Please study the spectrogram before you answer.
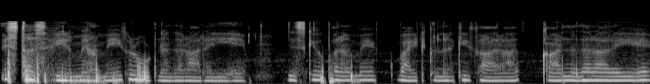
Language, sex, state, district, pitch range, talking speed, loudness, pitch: Hindi, female, Madhya Pradesh, Bhopal, 180-200 Hz, 200 wpm, -21 LUFS, 185 Hz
